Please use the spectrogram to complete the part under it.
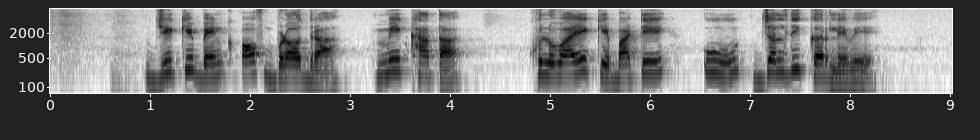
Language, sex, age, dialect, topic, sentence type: Bhojpuri, male, 25-30, Northern, banking, statement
